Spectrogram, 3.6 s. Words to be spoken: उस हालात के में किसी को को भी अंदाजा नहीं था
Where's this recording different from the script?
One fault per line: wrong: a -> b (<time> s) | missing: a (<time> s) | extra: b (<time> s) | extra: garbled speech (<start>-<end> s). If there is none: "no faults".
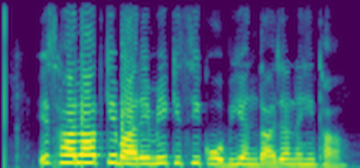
wrong: उस -> इस (0.4 s)
extra: बारे (1.2 s)
missing: को (2.2 s)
